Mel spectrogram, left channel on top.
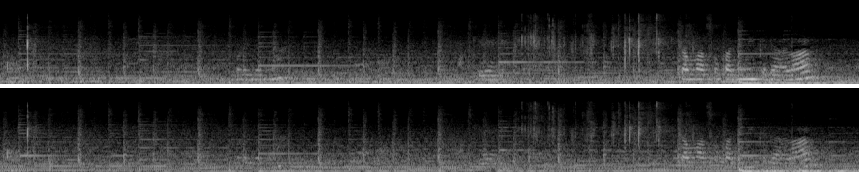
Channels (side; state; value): both; normal; correlation 0.34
